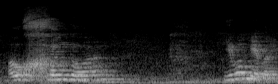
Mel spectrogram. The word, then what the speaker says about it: Hoogendoorn: In Dutch, by the way, because I'm from the Netherlands, it's pronounced Hoogendoorn.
